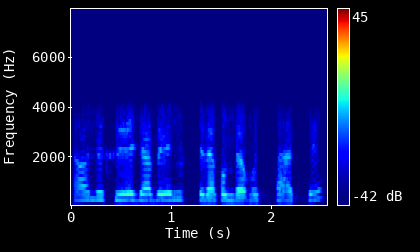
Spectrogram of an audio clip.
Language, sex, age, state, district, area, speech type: Bengali, female, 30-45, West Bengal, Darjeeling, rural, conversation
